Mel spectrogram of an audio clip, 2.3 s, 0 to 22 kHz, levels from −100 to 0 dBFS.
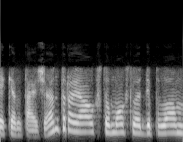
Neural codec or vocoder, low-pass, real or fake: none; 7.2 kHz; real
